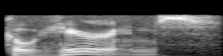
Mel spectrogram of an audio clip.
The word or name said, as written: coherence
